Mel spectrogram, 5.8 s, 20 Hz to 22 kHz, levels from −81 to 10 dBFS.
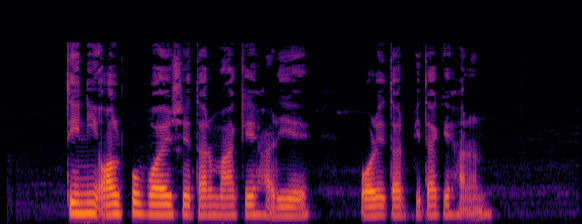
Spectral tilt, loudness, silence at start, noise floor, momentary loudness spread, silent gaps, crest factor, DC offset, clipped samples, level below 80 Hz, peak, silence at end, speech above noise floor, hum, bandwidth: -6.5 dB/octave; -21 LUFS; 0.7 s; -61 dBFS; 12 LU; none; 20 dB; under 0.1%; under 0.1%; -66 dBFS; -2 dBFS; 0.9 s; 41 dB; none; 11.5 kHz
